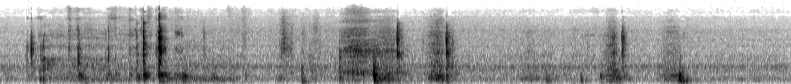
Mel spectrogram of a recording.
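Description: A block of wood knocks against metal fittings.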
